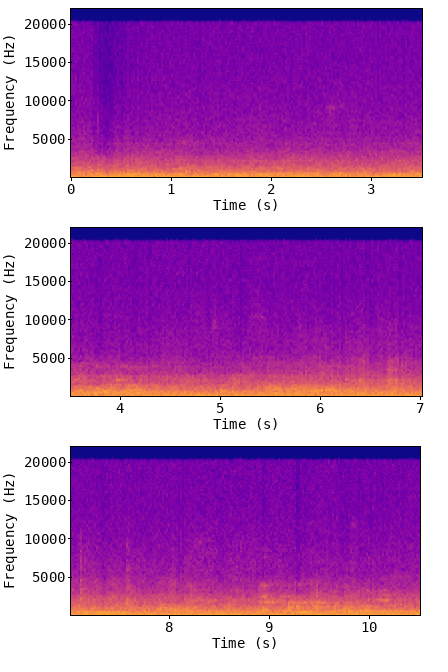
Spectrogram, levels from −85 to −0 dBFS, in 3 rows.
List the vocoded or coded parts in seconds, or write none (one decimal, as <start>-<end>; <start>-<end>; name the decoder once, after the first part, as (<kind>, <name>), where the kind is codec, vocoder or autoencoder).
0.0-8.3 (vocoder, Vocos); 9.3-10.5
